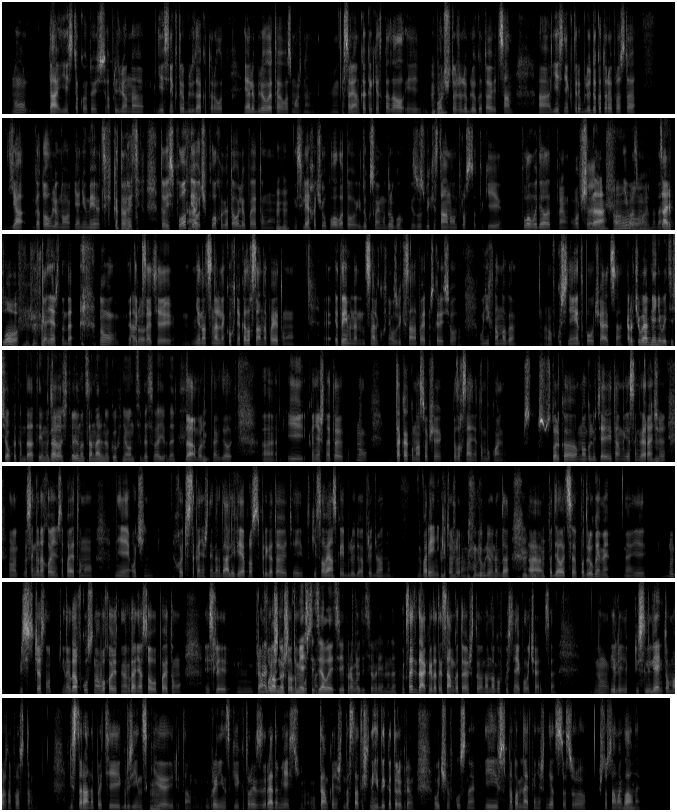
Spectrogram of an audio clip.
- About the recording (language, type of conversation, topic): Russian, podcast, Как вы сохраняете родные обычаи вдали от родины?
- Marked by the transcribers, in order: laughing while speaking: "г готовить"; chuckle; laugh; chuckle; chuckle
